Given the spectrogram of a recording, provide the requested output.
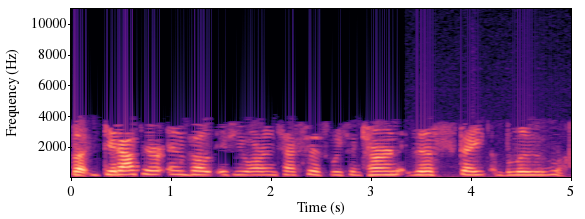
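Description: A woman leaving a brisk voice message for a podcast, rattling off figures. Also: on the high side, flat delivery, no room sound. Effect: voice message played over a phone line. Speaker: podcast listener caller. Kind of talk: voicemail update. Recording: tinny dry phone line.

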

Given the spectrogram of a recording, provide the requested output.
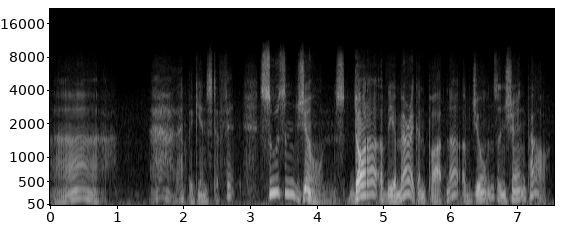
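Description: A wry, cool American adventurer from Virginia. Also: male voice, mid-range voice, huge pitch swings, a little slow, darkish tone, husky, lo-fi sound, full character voice. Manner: wry, easygoing, confident.

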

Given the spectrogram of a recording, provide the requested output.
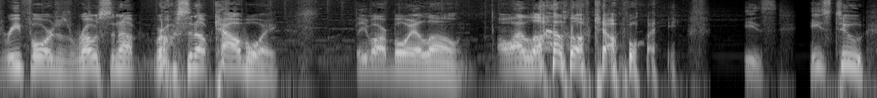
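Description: A man's voice: fairly high pitch, dry recording. A man from Northern Ohio on a live stream, bantering playfully with chat and laughing often. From Northern Ohio, USA. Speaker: gaming streamer.

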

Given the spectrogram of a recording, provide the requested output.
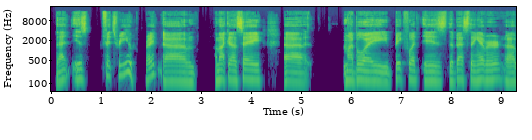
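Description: A man with a mid-pitched voice co-hosts a podcast in a loose, conversational manner. He talks haltingly, and the recording is dry with hardly any room sound. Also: dry recording. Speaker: podcast co-host. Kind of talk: casual chat. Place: indoors at home.

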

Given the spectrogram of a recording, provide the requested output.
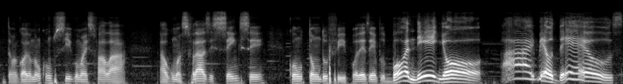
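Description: A man from the interior of São Paulo records a voice message with a complaint for the show. His voice sits low and his delivery is plain and measured, with faint music playing behind him. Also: a little mellow. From interior of São Paulo, Brazil. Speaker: listener sending a voice message.

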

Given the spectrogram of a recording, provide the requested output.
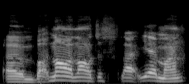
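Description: A man's voice: fairly high pitch, moderate pace, sharp tone, a little hiss or hum. A man with a London roadman accent chatting casually as a podcast guest, slangy and full of repeated tag questions. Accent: London roadman (urban slang).

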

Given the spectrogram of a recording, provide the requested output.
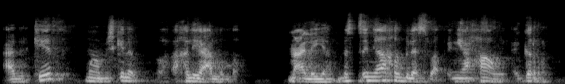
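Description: With a mid-range, somewhat bright voice, a young Omani man races through casual personal anecdotes as an interview guest. His Omani Arabic is peppered with English.

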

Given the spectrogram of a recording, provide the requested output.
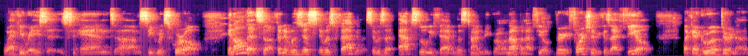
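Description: Older interview guest from the United States, mid-pitched voice, meandering storyteller, roomy reverberant recording. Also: male voice, fairly quick. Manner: rambling, restarts sentences often. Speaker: guest, character designer. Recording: echoey room.

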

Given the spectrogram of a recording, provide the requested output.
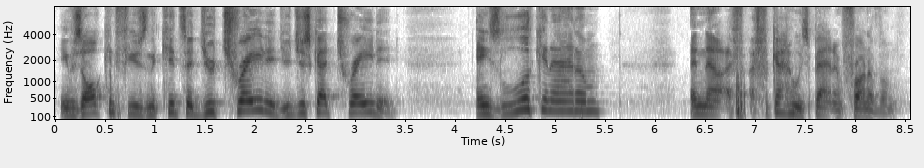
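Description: Animated man telling stories casually. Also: fairly high pitch, a little fast. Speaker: host of a baseball fan show. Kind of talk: casual chatty storytelling to the audience.

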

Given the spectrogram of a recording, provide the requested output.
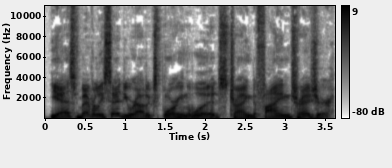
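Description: A man's voice: medium pitch, big pitch swings, a little fast. Brief: loving father, voiced by a man, mid voice, affectionate. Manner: warm, affectionate.

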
